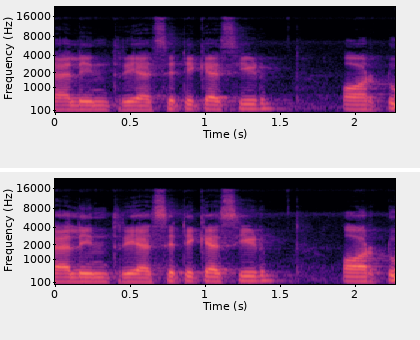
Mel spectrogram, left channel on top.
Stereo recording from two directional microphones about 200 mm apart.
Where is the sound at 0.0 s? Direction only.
40° right (ahead or behind).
